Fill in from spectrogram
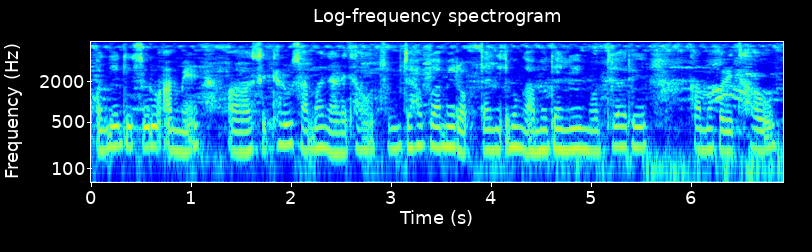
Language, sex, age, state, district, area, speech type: Odia, female, 18-30, Odisha, Koraput, urban, spontaneous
